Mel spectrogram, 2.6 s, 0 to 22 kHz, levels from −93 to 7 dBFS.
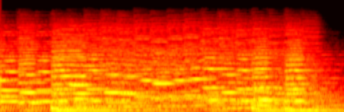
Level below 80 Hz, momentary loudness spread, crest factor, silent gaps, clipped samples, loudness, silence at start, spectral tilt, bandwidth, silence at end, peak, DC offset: -34 dBFS; 4 LU; 16 dB; none; under 0.1%; -18 LUFS; 0 s; -5 dB/octave; 13.5 kHz; 0 s; -2 dBFS; under 0.1%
